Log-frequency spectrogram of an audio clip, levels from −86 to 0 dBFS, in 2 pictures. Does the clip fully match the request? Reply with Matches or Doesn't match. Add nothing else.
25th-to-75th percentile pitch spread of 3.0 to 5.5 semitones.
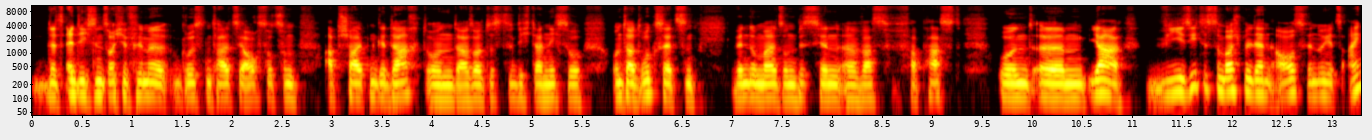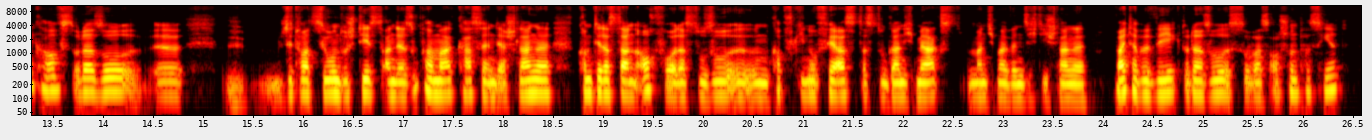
Matches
